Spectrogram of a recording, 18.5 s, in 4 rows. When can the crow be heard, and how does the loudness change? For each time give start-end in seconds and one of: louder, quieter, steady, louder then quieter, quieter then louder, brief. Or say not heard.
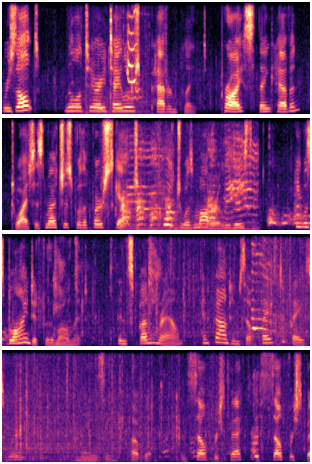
not heard.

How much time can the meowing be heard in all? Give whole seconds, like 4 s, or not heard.
4 s.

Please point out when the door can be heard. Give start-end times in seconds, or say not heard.
not heard.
